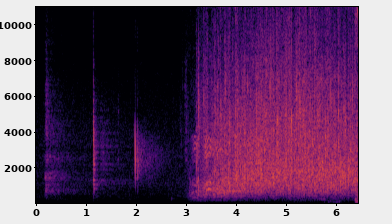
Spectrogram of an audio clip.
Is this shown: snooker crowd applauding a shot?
yes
